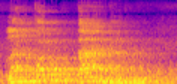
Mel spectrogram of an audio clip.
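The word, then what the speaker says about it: لقد تاب: Sama halnya dal sukun bertemu dengan ta. Dal bertemu dengan ta. Cara membacanya idgham. Kalau dikatakan idgham, maka artinya memasukkan huruf yang pertama pada huruf yang kedua. Laqad taba. Meskipun dal ini memiliki sifat qalqalah, tetapi itu seakan-akan dihilangkan dalnya. Karena kenapa?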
